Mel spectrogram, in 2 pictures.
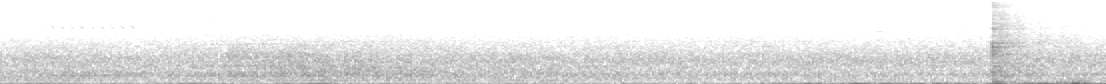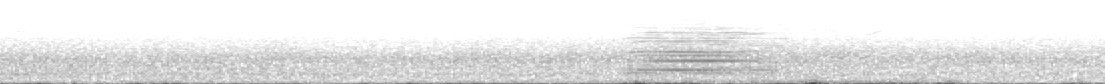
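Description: Comeng electric multiple unit approaching, a low rumble growing louder from about four seconds in, with one sharp click about five seconds in. A short pitched call sounds near the end.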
